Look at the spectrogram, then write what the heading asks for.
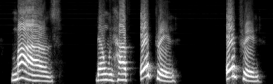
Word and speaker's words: mars: March is is pronounced as Mars. Mars.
